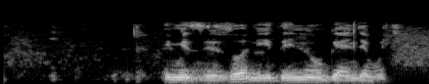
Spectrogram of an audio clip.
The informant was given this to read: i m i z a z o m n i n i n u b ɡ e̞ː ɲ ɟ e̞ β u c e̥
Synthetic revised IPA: i m i z i z o n i d i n u b ɡ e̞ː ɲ ɟ e̞ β u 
